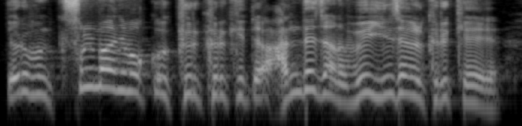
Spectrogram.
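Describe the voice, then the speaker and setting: Gravelly, dark-voiced pastor preaching. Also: male voice, high-pitched, fast. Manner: colloquial, animated preaching with direct questions to the congregation; acts out voices of the people in the story. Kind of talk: sermon.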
